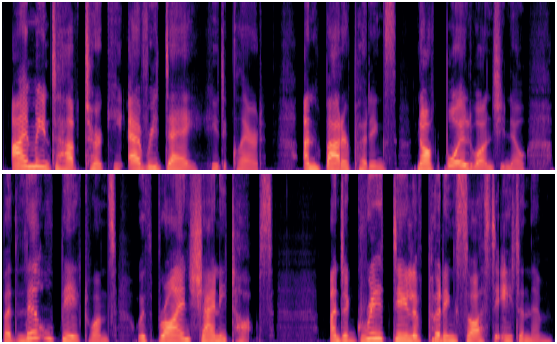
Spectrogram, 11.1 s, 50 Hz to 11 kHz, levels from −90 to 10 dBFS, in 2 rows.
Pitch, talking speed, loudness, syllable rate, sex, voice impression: 245 Hz, 195 wpm, -20 LUFS, 5.4 syllables/s, female, very feminine, young, very thin, very tensed, powerful, very bright, soft, very clear, very fluent, slightly raspy, very cute, intellectual, very refreshing, sincere, slightly calm, very friendly, very reassuring, very unique, very elegant, very sweet, very lively, kind, slightly intense, modest, very light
